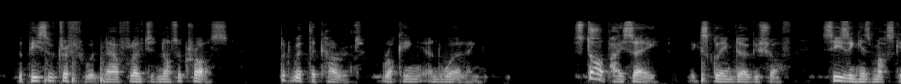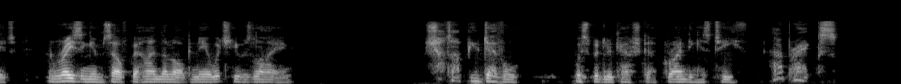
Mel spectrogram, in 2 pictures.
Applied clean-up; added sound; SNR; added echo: neural mask model Resemble Enhance denoiser.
